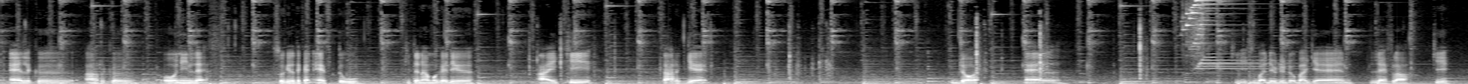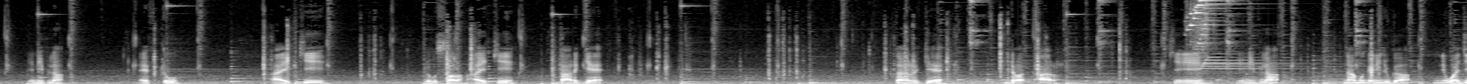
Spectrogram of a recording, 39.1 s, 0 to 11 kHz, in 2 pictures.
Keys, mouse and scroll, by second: 0.3 click, 1.3 click, 3.1 click, 4.7 F2, 16.7 click, 18.5 middle click, 21.8 F2, 24.7 BackSpace, 30.1 BackSpace, 35.7 click, 38.0 F2.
